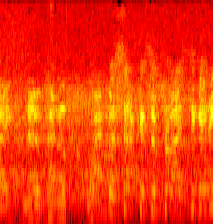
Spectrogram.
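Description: A man's voice talking steadily at low level, football match commentary from the broadcast of the game.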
